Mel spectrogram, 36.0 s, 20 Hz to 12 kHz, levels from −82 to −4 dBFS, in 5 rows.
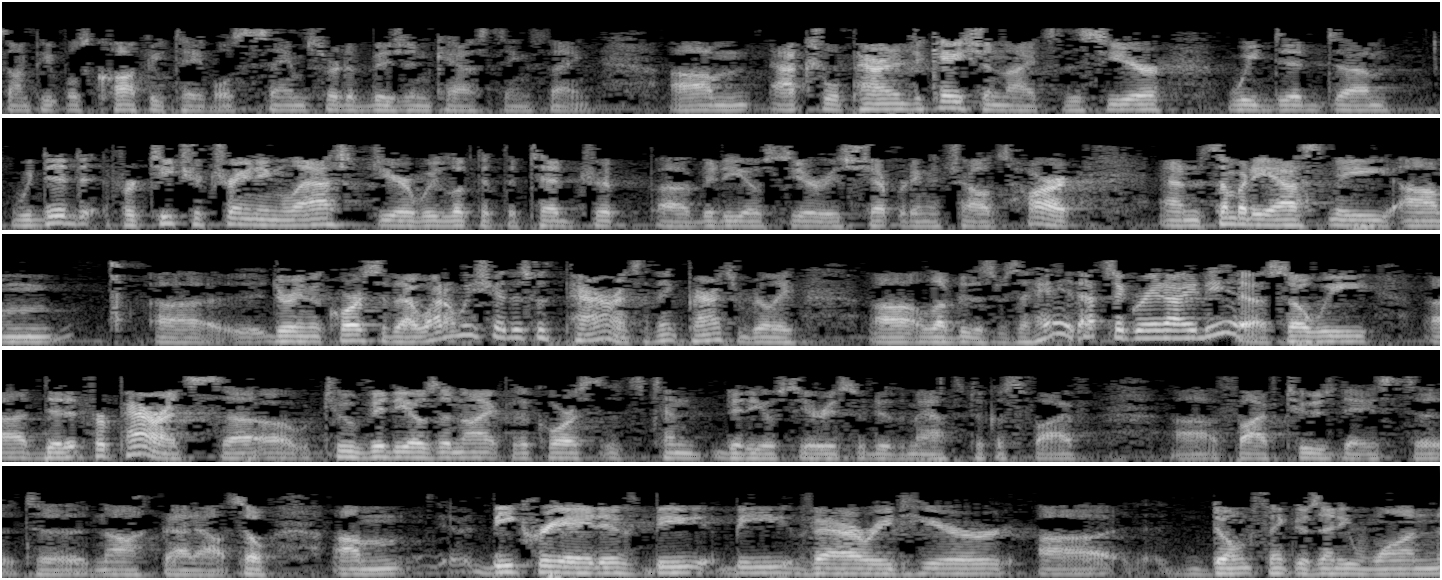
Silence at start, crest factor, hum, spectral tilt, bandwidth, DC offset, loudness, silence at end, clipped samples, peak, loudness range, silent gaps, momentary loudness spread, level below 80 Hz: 0 s; 22 dB; none; -6 dB/octave; 6 kHz; under 0.1%; -23 LUFS; 0 s; under 0.1%; -2 dBFS; 8 LU; none; 13 LU; -52 dBFS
